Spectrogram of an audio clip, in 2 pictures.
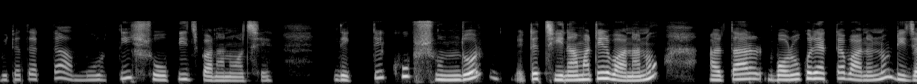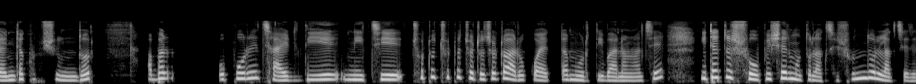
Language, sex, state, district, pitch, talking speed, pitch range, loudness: Bengali, female, West Bengal, Malda, 230 Hz, 150 wpm, 205-275 Hz, -18 LUFS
